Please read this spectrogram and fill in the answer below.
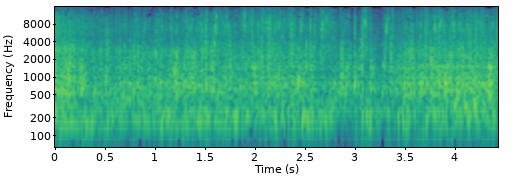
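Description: Caramel corn being stirred and scooped with a red plastic scoop in a collection bin: a steady, dense crackling rattle of many small crisp pieces tumbling against each other and the scoop.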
